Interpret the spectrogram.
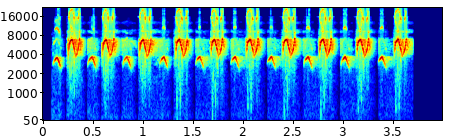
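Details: Persistent Cinereous tit song, offered as training material for other songbirds, with a quick loud two-part phrase repeated about eleven times before ending abruptly in silence.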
